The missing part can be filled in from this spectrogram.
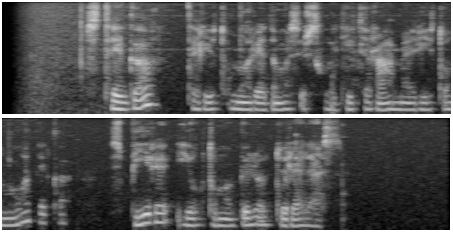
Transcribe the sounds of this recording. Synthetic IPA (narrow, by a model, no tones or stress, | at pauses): st̪ʰɐɪɡɐ | t̪ɐɾʲɪt̪ʊmnoːɾʲeːd̪ɐmɐsɪʃsklˠɐʊd̪ʲiːt̪ʲɪɾɑːmʲæɾʲiːt̪oːnuɔt̪ɐɪkɑ | sʲpʲiːɾʲeʔiːɒʊt̪ɔmɔbʲɪlʲoːd̪ʲʊɾʲɛlʲɛs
